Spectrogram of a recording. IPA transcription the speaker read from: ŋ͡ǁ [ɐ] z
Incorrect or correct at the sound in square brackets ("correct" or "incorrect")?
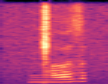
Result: correct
